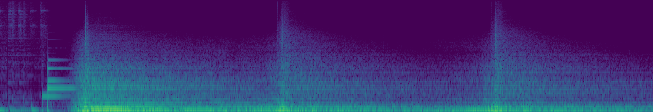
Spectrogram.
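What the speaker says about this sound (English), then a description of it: "Some of my favorite hits are deep bass hits that are just a bit more subtle" Three deep, booming bass hits spaced a few seconds apart, each swelling and decaying slowly into a low rumble, after a brief electronic blip.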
